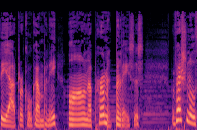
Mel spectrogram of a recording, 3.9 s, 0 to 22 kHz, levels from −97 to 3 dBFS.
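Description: Around 2.14 to 2.42 s there's a jumbled moment: chunks out of order. A roughly 93 ms chunk turns up two chunks late, so nothing's missing, but the audio is shuffled and you get three hard joins.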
